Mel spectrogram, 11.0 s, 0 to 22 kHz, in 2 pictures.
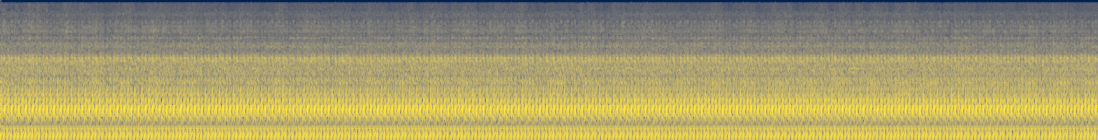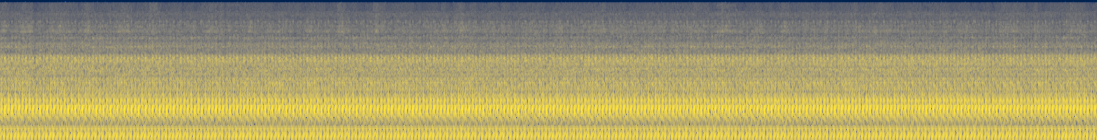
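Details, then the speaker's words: Fortress 6-gallon air compressor on a table, phone decibel meter between compressors (background about 36–37 dB): steady, even motor drone with strong mid-pitched hum, no knocks or rattles; normal running. "Now we're going to do the Fortress, the 6-gallon compressor, turn it on, and see what the rating goes to."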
